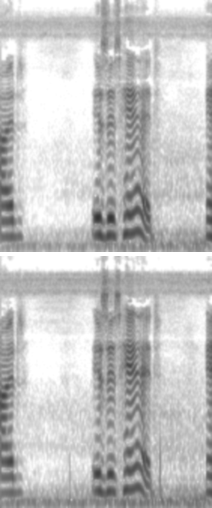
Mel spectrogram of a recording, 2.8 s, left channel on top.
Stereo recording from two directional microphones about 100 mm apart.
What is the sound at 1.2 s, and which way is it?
Speech, 90° left.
